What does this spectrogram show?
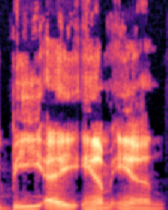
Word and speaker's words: BAMN: name, it would be BAMN. So it'd be like, but the N is silent, so it's like kind of like Team it's Bam? like Team Bam.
